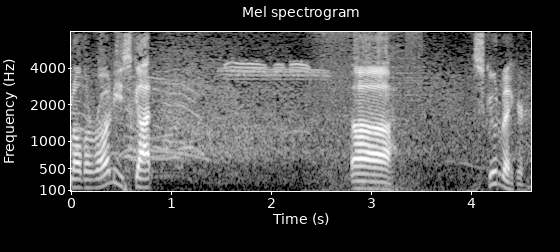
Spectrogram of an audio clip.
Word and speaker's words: Schoonmaker: He's got, Schoonmaker, right?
